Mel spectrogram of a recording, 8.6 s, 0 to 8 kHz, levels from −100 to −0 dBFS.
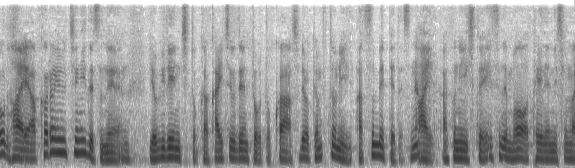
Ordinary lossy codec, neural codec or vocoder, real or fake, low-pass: none; codec, 16 kHz, 1.1 kbps, Voila-Tokenizer; fake; 7.2 kHz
